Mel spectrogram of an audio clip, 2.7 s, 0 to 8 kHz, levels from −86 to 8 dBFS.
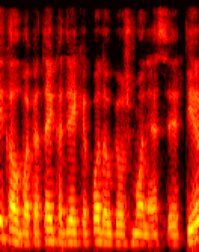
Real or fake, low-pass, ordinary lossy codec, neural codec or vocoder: fake; 7.2 kHz; AAC, 32 kbps; autoencoder, 48 kHz, 128 numbers a frame, DAC-VAE, trained on Japanese speech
